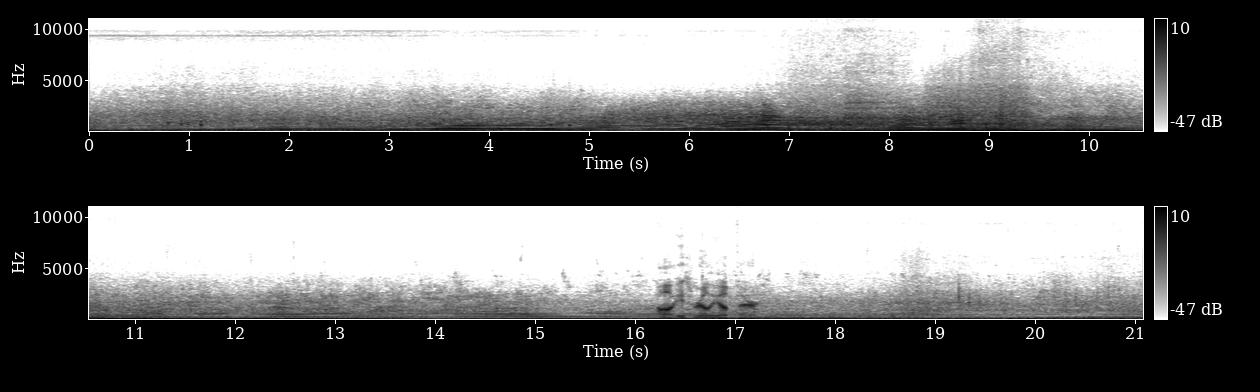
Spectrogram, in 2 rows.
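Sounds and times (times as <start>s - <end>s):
distant airplane engine droning: 0.0s - 21.0s
steady low hum: 0.0s - 21.0s.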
